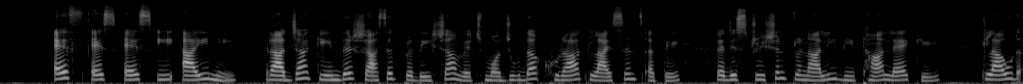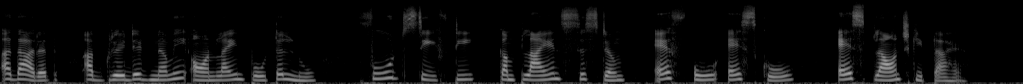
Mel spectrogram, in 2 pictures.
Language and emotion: Punjabi, neutral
